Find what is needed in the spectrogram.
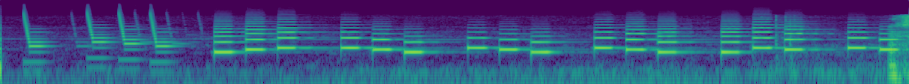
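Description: Software synthesizer lead in FL Studio playing a melody of short, plucked, piano-like notes: a few scattered notes in the first second, then a steady run of quick repeated notes.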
